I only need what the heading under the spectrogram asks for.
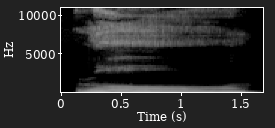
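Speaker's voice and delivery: low, loud lion roar. Shown as a demonstration. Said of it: "The lion says".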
